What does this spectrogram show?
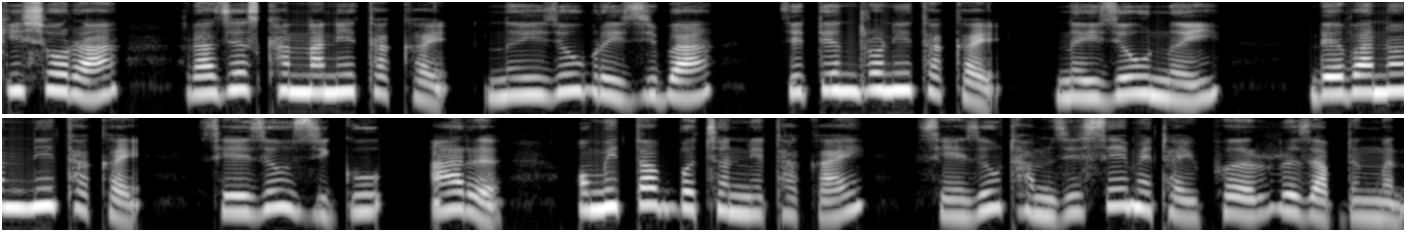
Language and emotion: Bodo, neutral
